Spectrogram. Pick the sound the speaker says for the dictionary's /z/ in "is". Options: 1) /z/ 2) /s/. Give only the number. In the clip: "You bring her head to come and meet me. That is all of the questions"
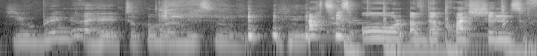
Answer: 1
